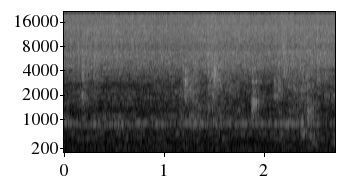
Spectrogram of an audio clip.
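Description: Running tap water rinsing cilantro, chives and parsley in a sink, a loud continuous hiss of flowing water with small splashy shifts as the herbs move under the stream.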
